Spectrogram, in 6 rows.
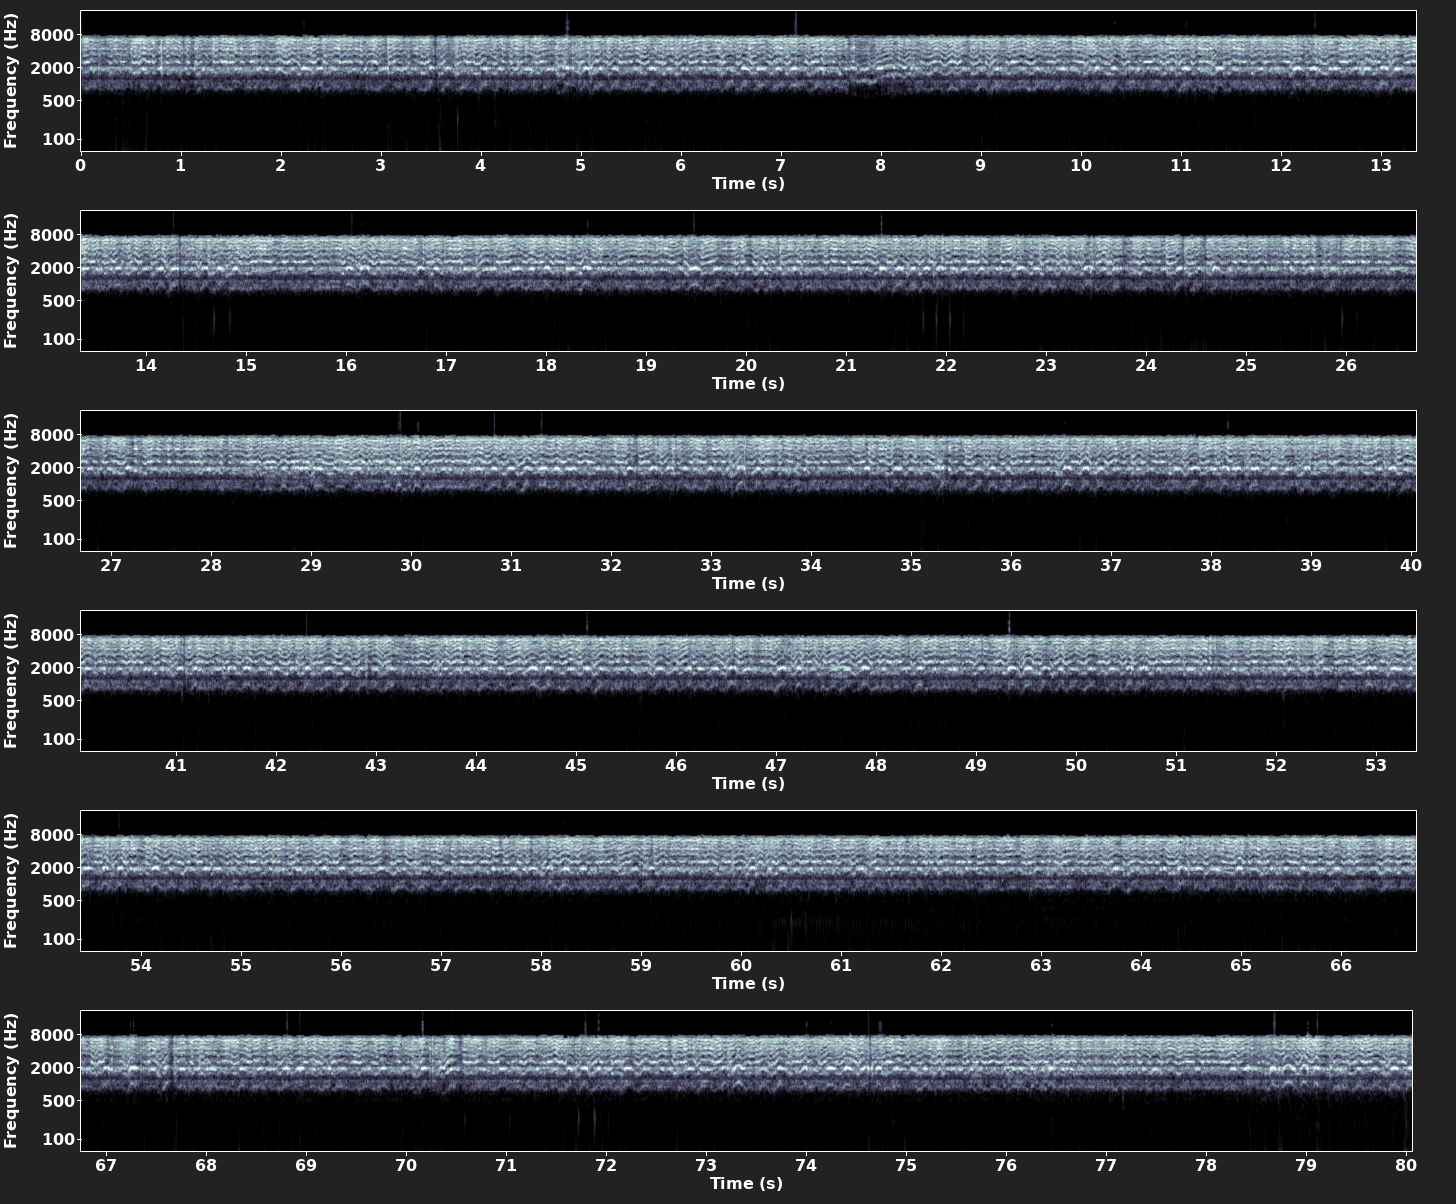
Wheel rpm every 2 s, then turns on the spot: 240, 230, 230, 220, 210, 240, 230, 230, 230, 230, 230, 230, 240, 230, 210, 220, 230, 230, 240, 230, 230, 230, 230, 230, 230, 230, 230, 230, 230, 230, 230, 230, 230, 240, 230, 240, 230, 230, 220, 230.
none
